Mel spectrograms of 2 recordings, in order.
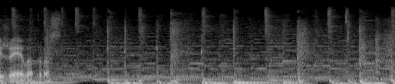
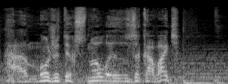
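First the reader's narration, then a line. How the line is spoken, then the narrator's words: Angry smirk. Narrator (Russian): Матвей зло усмехнулся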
